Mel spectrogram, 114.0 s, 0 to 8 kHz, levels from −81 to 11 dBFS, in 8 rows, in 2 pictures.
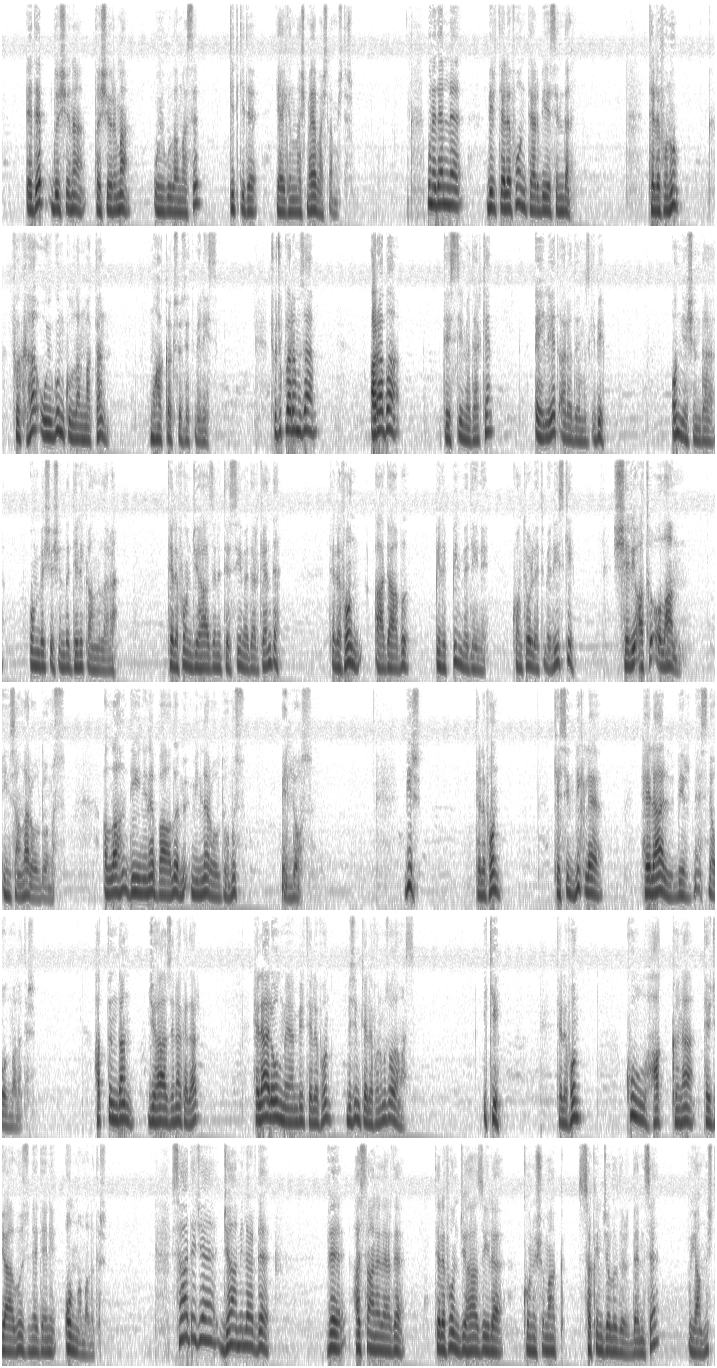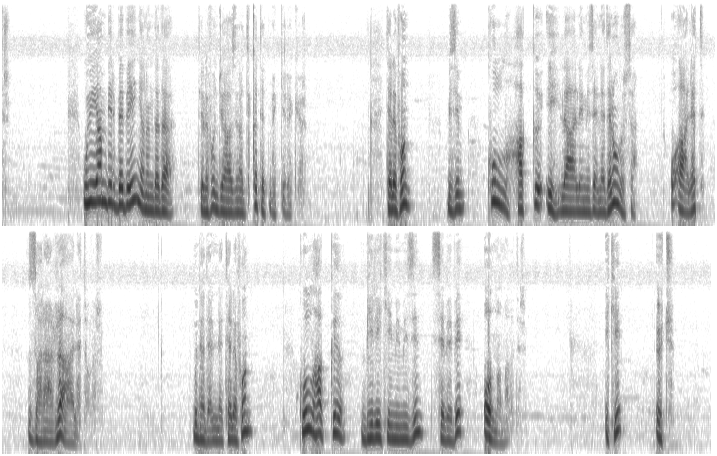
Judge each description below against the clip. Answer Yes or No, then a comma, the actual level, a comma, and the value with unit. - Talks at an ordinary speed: No, slow, 65 wpm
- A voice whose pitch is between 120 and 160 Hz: Yes, medium, 140 Hz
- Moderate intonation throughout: Yes, average, 4.7 semitones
